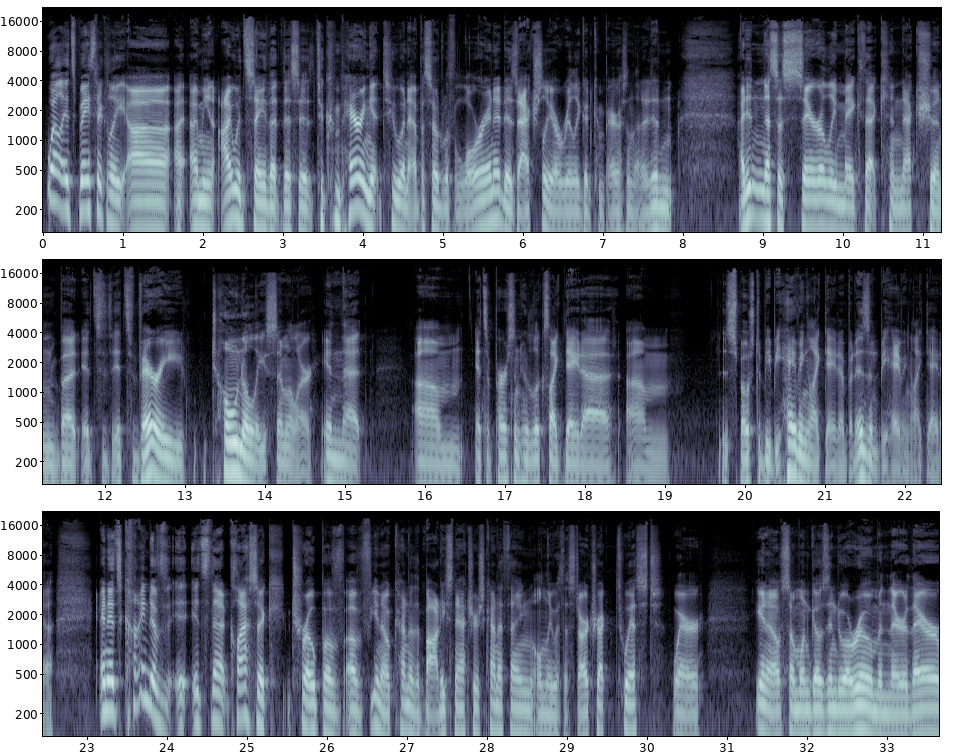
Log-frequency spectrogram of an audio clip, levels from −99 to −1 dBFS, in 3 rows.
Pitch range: 95-120 Hz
